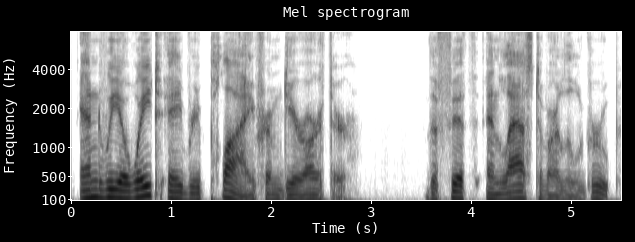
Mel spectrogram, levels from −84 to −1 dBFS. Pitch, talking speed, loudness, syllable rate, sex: 100 Hz, 165 wpm, -17 LUFS, 4.3 syllables/s, male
